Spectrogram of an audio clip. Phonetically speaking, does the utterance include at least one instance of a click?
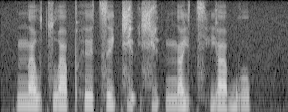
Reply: no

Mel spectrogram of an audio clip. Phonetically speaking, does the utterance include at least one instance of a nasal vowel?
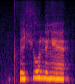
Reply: yes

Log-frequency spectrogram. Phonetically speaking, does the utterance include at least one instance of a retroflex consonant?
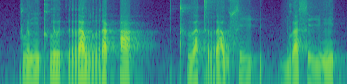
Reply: no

